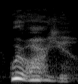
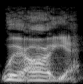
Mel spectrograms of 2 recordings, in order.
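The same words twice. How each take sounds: First: It sounds tender and heartbroken. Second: It sounds angry and threatening.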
